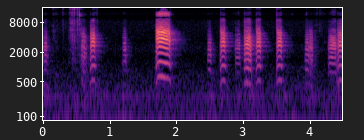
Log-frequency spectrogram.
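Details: Indoor zebra finches from a flock of eight kept in a large cage, 10 July 2022: clean, separate nasal beeps, one loud drawn-out honk, then a string of short trumpet-like calls on a quiet background.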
